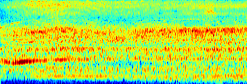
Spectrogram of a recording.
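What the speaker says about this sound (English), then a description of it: "Just got a normal shop vac. So obviously, it's going to be a little loud when I turn it on here" A standard shop vac runs loud and steady close by, a continuous motor whine with a rushing airflow roar that holds constant throughout, with no talking.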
